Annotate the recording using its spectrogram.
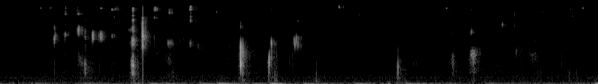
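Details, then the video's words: Pet cats eating minced meat shaped into towers, with soft smacking chews and crisp bites scattered irregularly about once a second in a quiet indoor room. "Cats eating minced meat towers asmr"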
